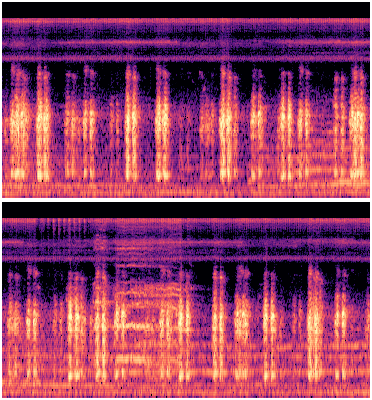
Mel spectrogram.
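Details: Big frog in nature, night chorus of rapid raspy croaks, bursts spaced roughly a third of a second apart with brief pauses and a second overlapping caller around the middle.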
